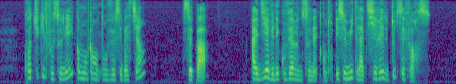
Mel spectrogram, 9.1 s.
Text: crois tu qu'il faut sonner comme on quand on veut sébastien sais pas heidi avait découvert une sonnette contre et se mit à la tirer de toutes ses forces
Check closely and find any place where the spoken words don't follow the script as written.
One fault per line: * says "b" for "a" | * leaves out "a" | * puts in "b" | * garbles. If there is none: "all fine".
all fine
